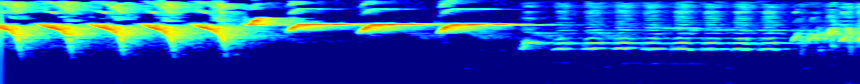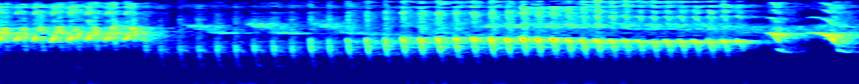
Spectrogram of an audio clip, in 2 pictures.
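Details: A Red Factor Belgian canary sings a rapid, varied training song: bright repeated chirps and trills give way to long buzzy rolling tours, high-pitched and continuous.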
